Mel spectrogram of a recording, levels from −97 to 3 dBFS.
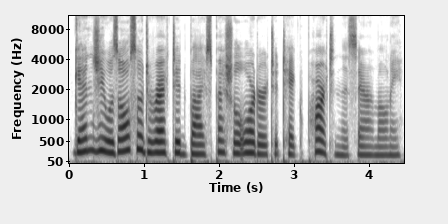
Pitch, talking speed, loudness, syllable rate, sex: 230 Hz, 175 wpm, -19 LUFS, 5.2 syllables/s, female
